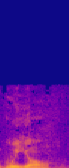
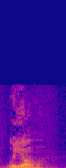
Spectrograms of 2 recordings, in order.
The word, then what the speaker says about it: bouillon: Yes, the slurping sound you heard was my chicken bouillon. Bouillon. We pronounce it all Frenchy like here.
